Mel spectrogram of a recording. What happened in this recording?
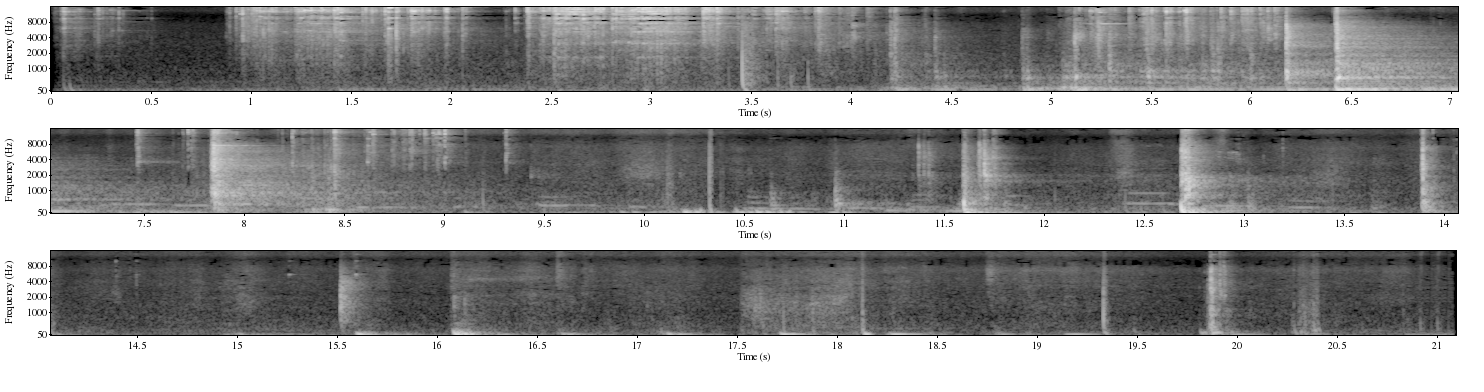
I looked for the keys and then opened the door. I closed the door behind me and turned on the lights. I then walked inside. In the background you can hear a mother singing lullabies to a baby.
